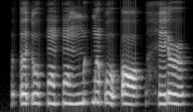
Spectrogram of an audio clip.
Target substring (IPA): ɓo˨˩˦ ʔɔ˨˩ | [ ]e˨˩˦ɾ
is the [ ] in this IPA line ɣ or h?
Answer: h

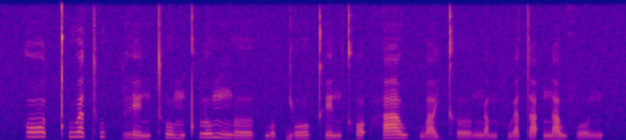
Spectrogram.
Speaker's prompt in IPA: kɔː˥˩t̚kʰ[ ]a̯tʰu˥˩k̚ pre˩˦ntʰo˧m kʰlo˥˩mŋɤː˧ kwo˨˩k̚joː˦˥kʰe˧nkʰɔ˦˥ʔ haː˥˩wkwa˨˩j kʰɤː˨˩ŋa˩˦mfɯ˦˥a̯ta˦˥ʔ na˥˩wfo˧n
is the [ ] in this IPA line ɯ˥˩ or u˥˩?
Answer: u˥˩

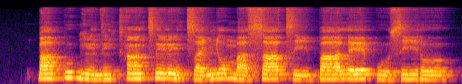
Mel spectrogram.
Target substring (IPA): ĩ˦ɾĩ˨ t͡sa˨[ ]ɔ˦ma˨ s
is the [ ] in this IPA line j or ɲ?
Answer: ɲ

